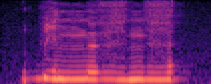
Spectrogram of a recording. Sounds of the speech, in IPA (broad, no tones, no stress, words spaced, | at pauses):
ɓinŋøɦɛ̤ ŋɛ̤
